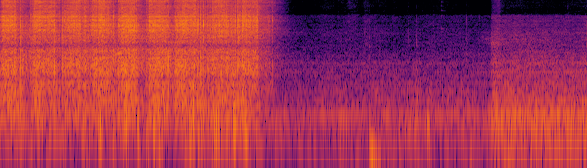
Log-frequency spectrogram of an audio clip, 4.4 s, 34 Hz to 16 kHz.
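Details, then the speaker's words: VEVOR MIG 145 welder on quarter-inch steel at 145 amps and 22.5 volts: harsh, uneven crackle and popping, then stops; welder suspects the voltage is too high for this setup. "okay so that sounded really inconsistent I think we might have been running too high of voltage for this setup"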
